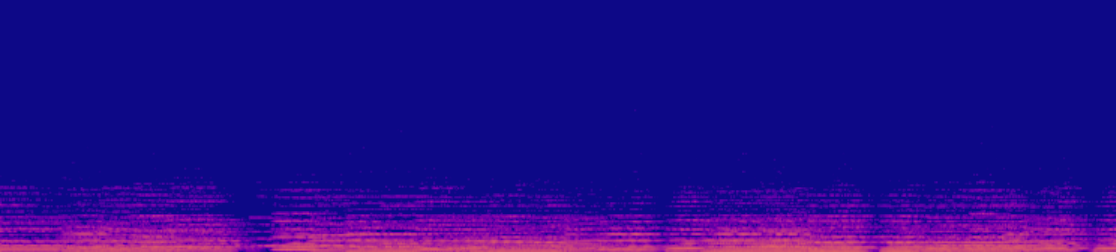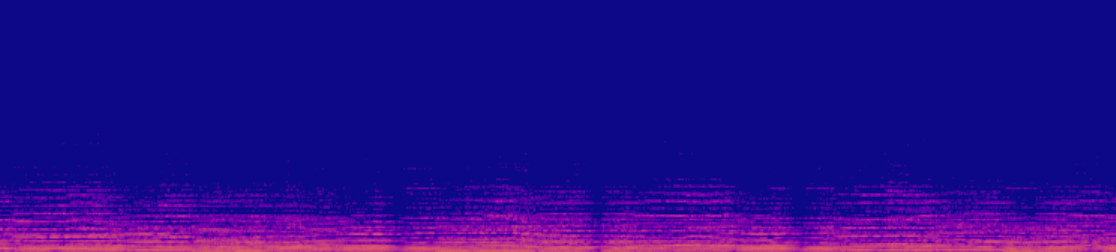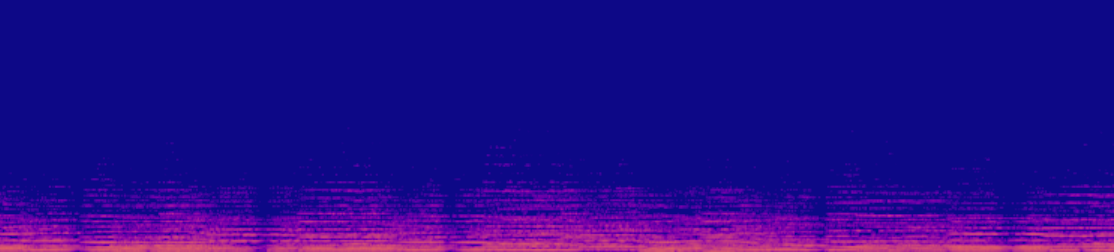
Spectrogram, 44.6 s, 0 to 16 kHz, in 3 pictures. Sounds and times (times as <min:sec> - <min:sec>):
Violin, fiddle: 0:00.0 - 0:44.6.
